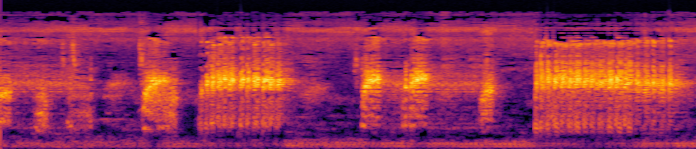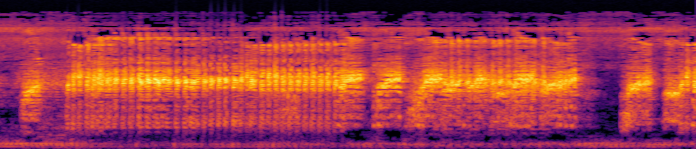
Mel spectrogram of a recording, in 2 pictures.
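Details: Toad calling with long, steady, rattling trills of fast pulses, broken now and then by brief pauses, over a soft low rumble.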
